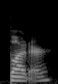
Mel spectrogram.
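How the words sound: The middle t is a quick soft tap. "In American English, we don't. It's butter"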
